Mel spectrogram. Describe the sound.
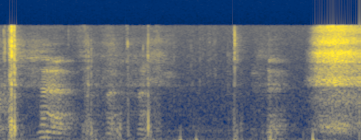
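A person mimics someone snoring in bed with a few wheezy, snorting breaths, fairly loud, ending in a long airy hiss of exhaled breath.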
